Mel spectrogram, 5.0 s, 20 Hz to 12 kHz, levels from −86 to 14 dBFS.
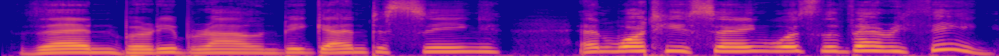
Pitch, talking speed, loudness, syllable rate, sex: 200 Hz, 170 wpm, -18 LUFS, 3.8 syllables/s, male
